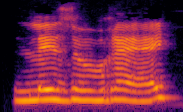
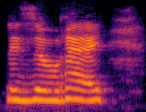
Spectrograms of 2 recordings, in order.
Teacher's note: did you hear how it's linking again? It's like saying just one word, les oreilles, with the Z sound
